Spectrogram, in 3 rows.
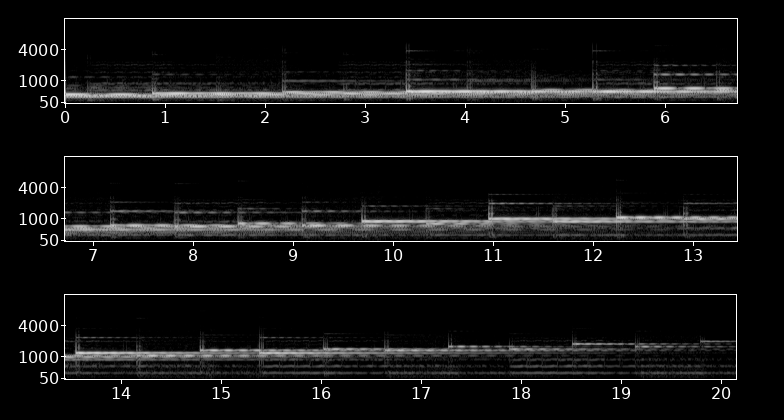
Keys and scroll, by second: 7.8 Escape, 11.5 F1, 15.5 ctrl+z.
